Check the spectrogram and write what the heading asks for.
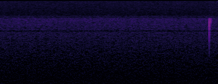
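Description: Near silence: a pause in the narration with only faint background hiss.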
